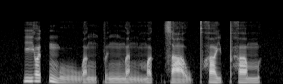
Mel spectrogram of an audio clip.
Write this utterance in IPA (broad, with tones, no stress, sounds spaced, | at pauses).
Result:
j ɵ˥ t̚ m uː˨˩ w ɐ˨˩ ŋ p ɪ˨ ŋ n̪ ɐ˨˩ n m ɐ˨ k̚ s aː˨˩ w pʰ ɐ˧ j pʰ ɐ˧ m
